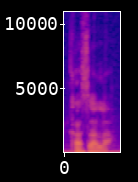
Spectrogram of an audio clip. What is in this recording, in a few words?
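"kasala", Nigerian Pidgin, male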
